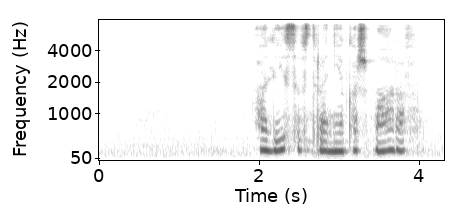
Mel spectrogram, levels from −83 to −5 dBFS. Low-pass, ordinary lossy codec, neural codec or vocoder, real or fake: 7.2 kHz; none; codec, 24 kHz, 3.1 kbps, DualCodec; fake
